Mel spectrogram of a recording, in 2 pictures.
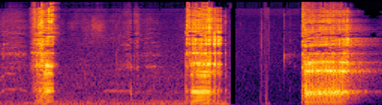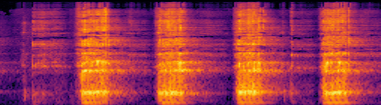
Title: tiktok burp compilation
